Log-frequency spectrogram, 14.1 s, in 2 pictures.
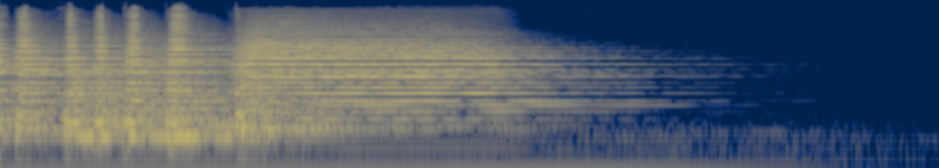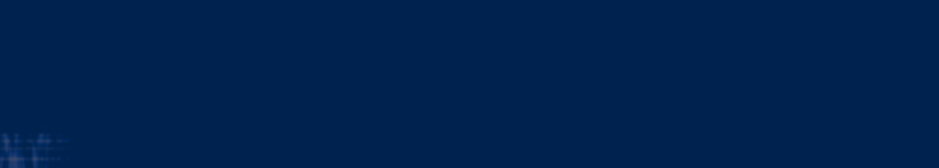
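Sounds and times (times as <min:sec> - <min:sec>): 
concerto for three choirs in minuet tempo: 0:00.0 - 0:05.0.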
